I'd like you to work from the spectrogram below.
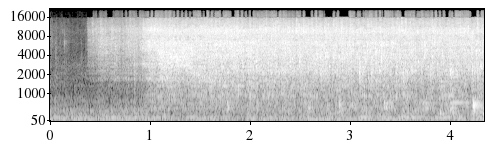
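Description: Chicken hits very hot, nearly smoking oil with a sudden loud burst of sizzling that settles into a steady, dense frying hiss, close and continuous.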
